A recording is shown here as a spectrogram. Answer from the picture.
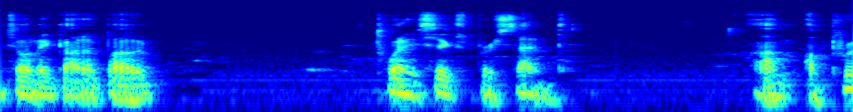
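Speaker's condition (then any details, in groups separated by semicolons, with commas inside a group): Multiple sclerosis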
